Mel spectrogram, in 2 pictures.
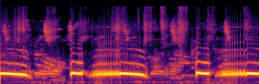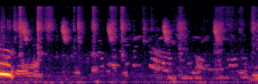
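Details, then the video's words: White Barbary dove giving two loud wavering coos, each opened by a short rising note and trailing into softer low notes, after which only quiet high chirping and twitters of other birds continue. "burung puter putih gacor"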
